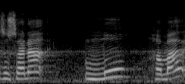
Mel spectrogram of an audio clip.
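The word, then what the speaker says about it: Susana Muhamad: Susana Muhammad, ¿estoy pronunciándolo bien? Sí, perfecto.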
